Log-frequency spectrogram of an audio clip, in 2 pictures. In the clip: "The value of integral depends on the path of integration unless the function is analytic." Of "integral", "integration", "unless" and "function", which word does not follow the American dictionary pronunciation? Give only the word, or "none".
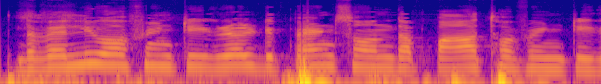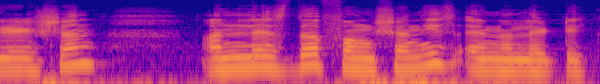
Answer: none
